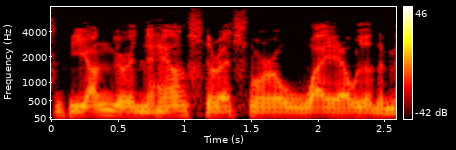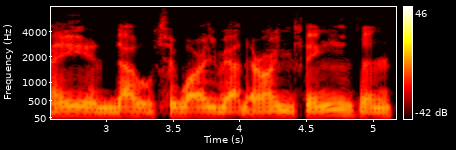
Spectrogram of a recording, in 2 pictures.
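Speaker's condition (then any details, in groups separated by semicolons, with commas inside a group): Cleft palate; congenital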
